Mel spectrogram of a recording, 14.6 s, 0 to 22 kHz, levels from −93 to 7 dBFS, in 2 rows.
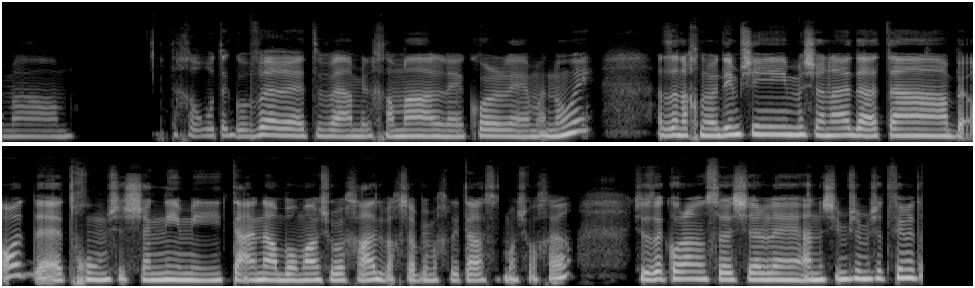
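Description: A microphone volume step-up hits at 1.86 s: the call software judged the input too quiet and raised the device gain by about 7 dB at once, so speech and background jump louder together. A cut-off end follows at 14.17 s, where the final buffers never reached output, and the speech stops mid-sound, dropping straight into digital silence with no natural decay.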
